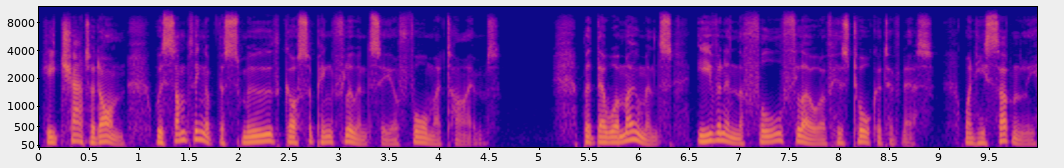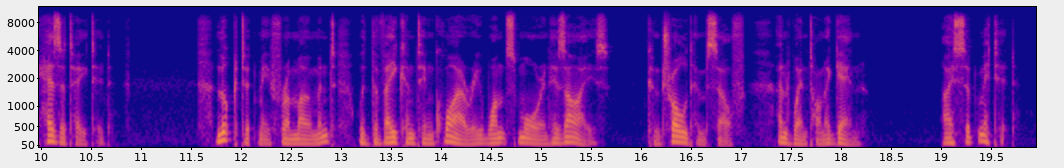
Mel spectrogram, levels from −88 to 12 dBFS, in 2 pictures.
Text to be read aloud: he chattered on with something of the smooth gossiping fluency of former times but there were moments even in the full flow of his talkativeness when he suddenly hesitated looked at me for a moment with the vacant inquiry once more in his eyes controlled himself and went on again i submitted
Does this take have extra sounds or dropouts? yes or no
no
